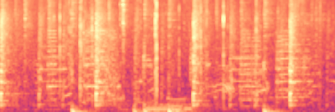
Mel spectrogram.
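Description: Funk background music with a drum-kit beat and bass line.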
